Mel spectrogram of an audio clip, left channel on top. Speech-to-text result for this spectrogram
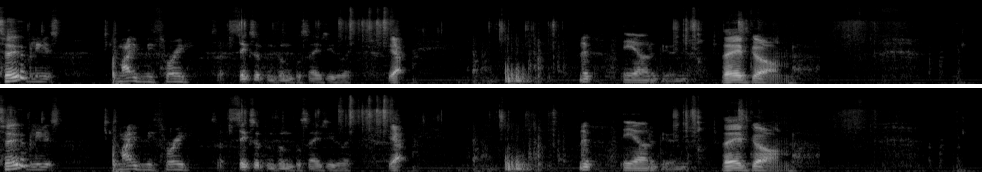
believe it might even be 3. So 6 up and vulnerable saves either way. Yeah. Nope, they are going. They've gone.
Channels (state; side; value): normal; both; correlation 0.36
